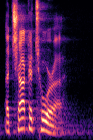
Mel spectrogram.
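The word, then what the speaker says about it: acciaccatura: Pronounce it again, please. Sure. Achacatura.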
